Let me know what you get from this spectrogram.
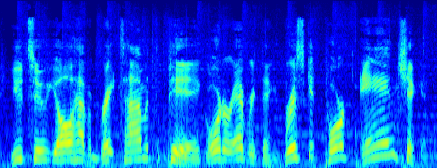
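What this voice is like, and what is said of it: Put-on Southern accent. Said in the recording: “what was that voice ... did at the end there? I know it was a southern voice”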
